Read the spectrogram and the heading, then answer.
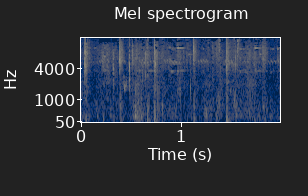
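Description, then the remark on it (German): Saddled horses' hooves clip-clop in a steady, brisk rhythm of sharp knocks as they set off on the way back, with several hoof strikes per second and no talking. “die Pferde gesattelt”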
